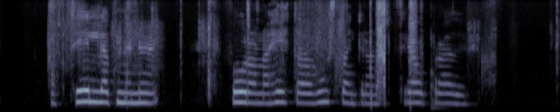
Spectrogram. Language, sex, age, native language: Icelandic, male, 11, Icelandic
